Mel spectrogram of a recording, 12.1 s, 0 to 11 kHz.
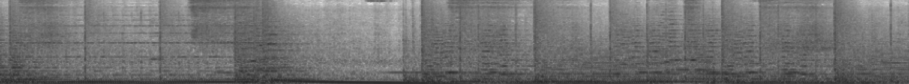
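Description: A MAN X3000 heavy haul truck squeezing around a tight mountain curve gives a loud, steady engine drone close by, with bursts of hissing air release over the rumble.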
